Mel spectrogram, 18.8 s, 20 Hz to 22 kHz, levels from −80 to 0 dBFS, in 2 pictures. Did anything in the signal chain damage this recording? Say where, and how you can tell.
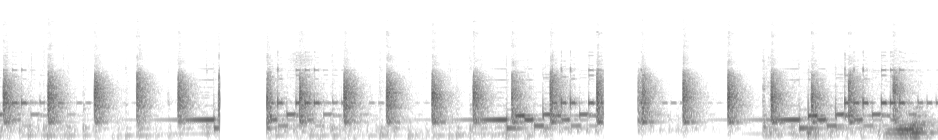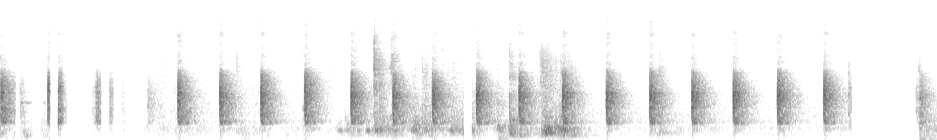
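Yes, a digital broadcast dropout at the reception stage: the sound mutes within about 3 ms at 2.19–2.72, 6.03–6.42, 9.53–10.87 (several short holes, longest 0.26 s), 14.01–14.13 and 17.90–18.59 s. Failed frames are silenced outright, not concealed or stretched as with network loss.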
